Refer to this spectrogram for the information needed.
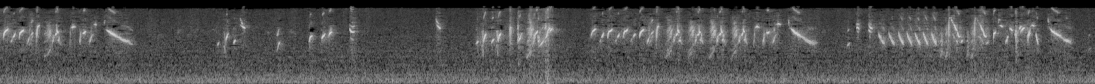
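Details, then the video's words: Goldfinch from Souk Ahras singing chaayba song: lively, near-continuous twittering with tinkling high notes, bursts of rapid repeated chirps and a fast rippling trill near the end. "chant chardonneret souk ahras chaayba"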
